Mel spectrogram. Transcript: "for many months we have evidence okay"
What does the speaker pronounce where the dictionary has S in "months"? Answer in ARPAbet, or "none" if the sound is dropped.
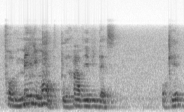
none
